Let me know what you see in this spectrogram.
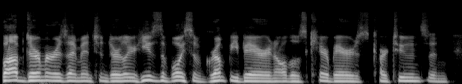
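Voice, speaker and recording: A man talking as a podcast guest in a casual chat, chatty and quick to laugh. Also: a little high, fairly even intonation, no echo, clean studio sound.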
